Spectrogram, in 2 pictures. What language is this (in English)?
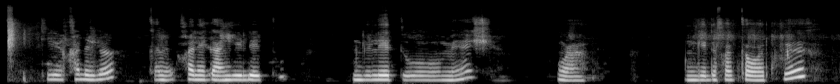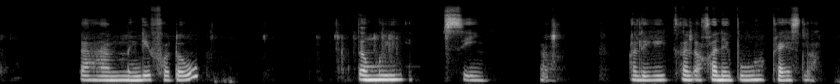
Wolof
